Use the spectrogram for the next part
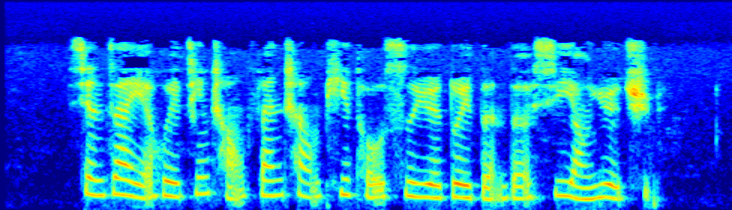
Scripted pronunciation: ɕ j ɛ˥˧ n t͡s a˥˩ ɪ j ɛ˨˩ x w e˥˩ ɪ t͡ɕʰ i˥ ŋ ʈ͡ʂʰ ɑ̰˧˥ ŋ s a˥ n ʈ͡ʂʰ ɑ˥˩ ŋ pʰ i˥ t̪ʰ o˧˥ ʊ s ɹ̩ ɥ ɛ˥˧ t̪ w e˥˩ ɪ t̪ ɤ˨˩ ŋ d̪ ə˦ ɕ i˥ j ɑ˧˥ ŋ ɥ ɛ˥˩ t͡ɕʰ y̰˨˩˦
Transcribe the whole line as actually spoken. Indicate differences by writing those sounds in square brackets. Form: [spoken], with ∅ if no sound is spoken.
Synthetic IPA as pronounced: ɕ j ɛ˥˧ n t͡s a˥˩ ɪ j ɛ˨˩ x w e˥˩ ɪ [t͡ɕ] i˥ ŋ ʈ͡ʂʰ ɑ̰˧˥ ŋ [f] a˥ n ʈ͡ʂʰ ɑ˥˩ ŋ pʰ i˥ t̪ʰ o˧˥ ʊ s ɹ̩ ɥ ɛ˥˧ t̪ w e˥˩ ɪ t̪ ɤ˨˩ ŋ d̪ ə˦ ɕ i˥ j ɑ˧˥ ŋ ɥ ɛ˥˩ t͡ɕʰ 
